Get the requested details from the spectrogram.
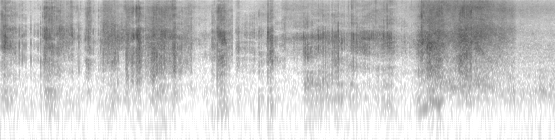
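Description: Fingernails scratch the red cloth spine of a large, thick, solid red fabric-covered hardcover book. The scratching is a crisp, dry, bright rasp in uneven bursts and strokes, with almost no low end. It ends in a brief quieter stretch.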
